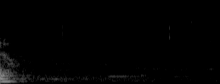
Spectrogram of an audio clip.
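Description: Near silence while a cloth is wiped across a whiteboard, broken only by a few faint, short clicks about half a second in and twice near the end.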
